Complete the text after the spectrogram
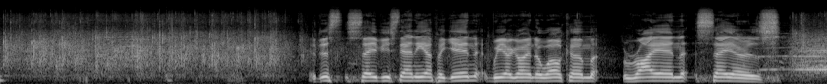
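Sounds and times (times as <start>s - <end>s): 
applause from a church congregation: 0.0s - 3.8s, 7.6s - 8.2s
speech: 3.2s - 8.2s.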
